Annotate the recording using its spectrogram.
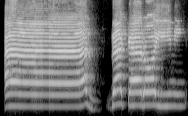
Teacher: Az-zakaroini. A-nya dipanjangin 6 dulu, baru ketemu zal tasdid, karoini langsung. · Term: mad farqi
